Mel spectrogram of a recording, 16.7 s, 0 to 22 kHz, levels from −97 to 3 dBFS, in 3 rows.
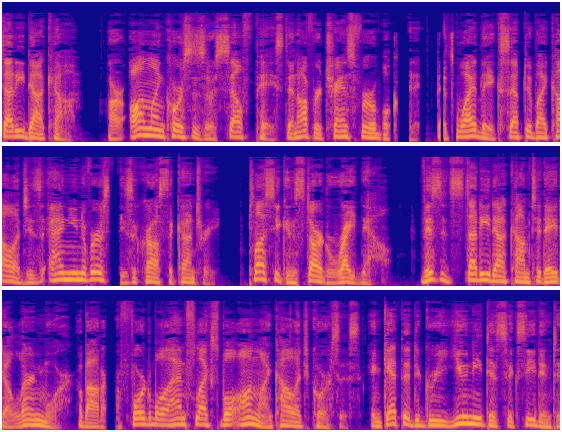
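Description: AAC frame loss with muting leaves soft-edged gaps at 3.77 to 4.55 s (after "self paced and offer", several dropouts, the longest about 150 ms), 6.62 to 6.76 s (after "accepted by colleges and") and 12.17 to 12.32 s (after "to learn more about"). The decoder zeroed the missing frames' spectrum, so the sound fades out and back in. The waveform shows tapered flat stretches, and the spectrogram shows full-band blank columns.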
